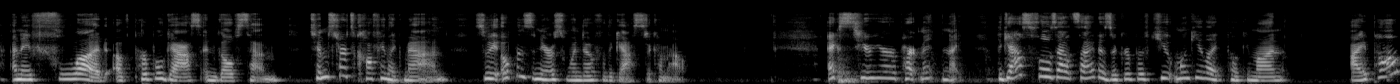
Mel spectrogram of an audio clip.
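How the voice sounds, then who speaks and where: A woman's voice: on the high side, very animated, moderate pace. A woman reading scene descriptions for a table read, informal and given to wry asides. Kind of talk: scripted narration in casual table read.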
